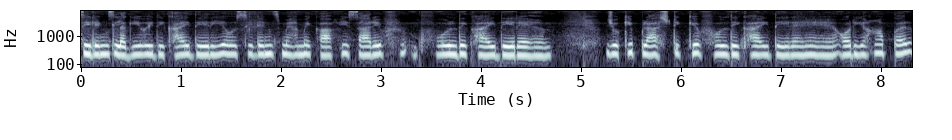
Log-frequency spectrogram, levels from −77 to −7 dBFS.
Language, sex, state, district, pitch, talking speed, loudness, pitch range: Hindi, female, Chhattisgarh, Bastar, 230 Hz, 225 wpm, -16 LUFS, 220-240 Hz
